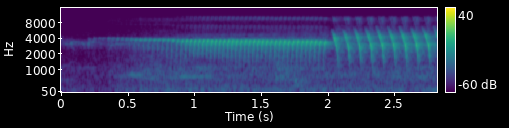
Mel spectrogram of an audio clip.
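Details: Domestic canary in energetic song, used as tutor material for White-rumped Shamas: a long, steady buzzing trill swells in loudness, then breaks into a fast series of sharp, repeated chirps.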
